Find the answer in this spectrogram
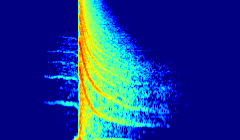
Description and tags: A whizzby sound effect created using synth.
Bullet, Gun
